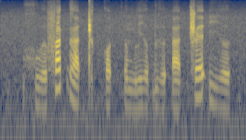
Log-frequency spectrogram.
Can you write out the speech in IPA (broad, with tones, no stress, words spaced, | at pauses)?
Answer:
xu˨˩˨ə̯ fa˦˥k̚ɣa˨˩t̚ʈə˨˩k̚ʔɔ˨˩t̚ ʔə˨˩mli˨˩ə̯ɓɨ˨˩˨ə̯ʔa˨˩t̚ ʂɛ˧˥ʔi˨˩ə̯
